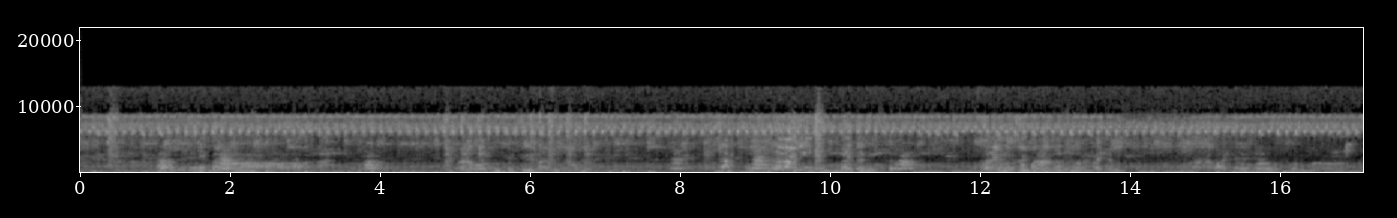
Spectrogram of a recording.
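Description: A young girl talks casually, close to the microphone.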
